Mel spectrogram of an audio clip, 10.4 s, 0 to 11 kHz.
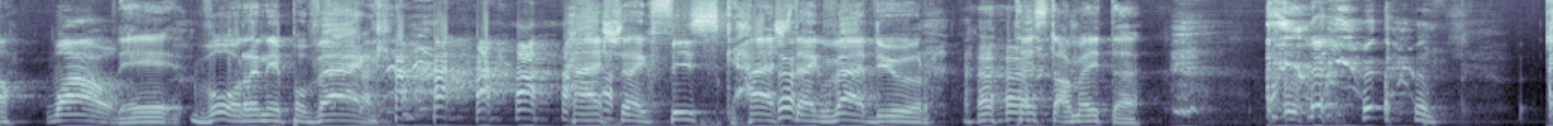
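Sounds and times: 
speech: 0.0 - 9.8
laughter: 2.4 - 7.2
harsh hacking coughing: 8.4 - 10.3.

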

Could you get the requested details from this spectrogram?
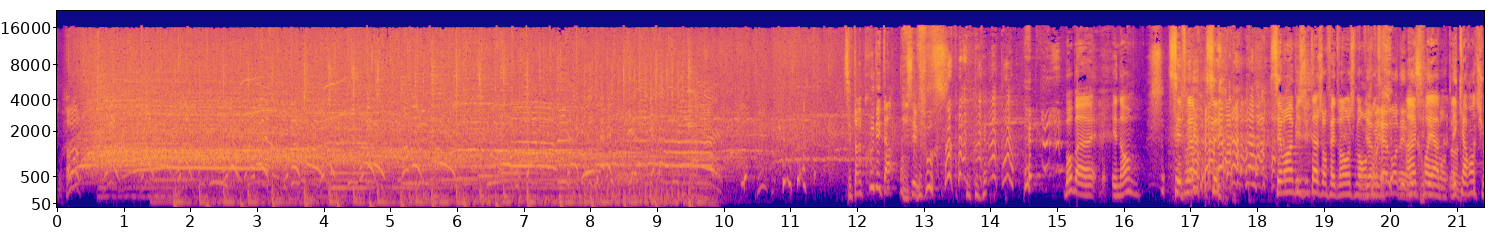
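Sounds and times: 
loud crowd clapping and cheering: 0.0 - 13.1
speech: 0.1 - 0.8, 11.9 - 17.7, 18.3 - 21.4
shouts and whoops over applause: 0.2 - 11.9
laughter: 10.5 - 11.4, 13.0 - 15.1, 16.9 - 18.5.

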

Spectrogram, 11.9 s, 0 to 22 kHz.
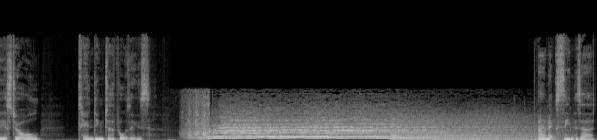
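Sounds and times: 
speech: 0.0 - 1.0, 1.6 - 4.3, 10.9 - 11.9
factory steam whistle blowing: 3.7 - 9.9.

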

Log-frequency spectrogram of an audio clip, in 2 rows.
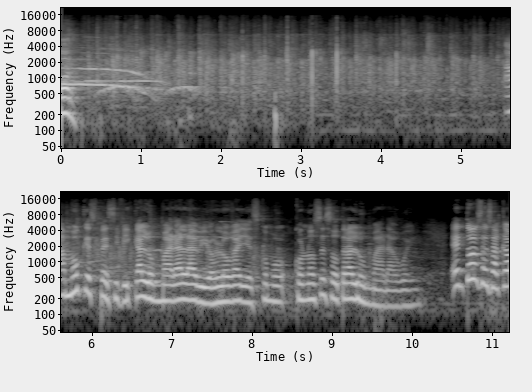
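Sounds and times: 
speech: 0.0 - 0.3, 5.6 - 11.2
audience applauding: 0.0 - 7.1.

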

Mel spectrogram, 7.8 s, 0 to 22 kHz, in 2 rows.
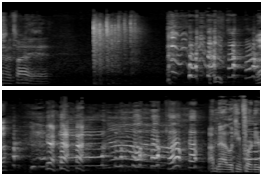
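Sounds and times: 
speech: 0.1 - 0.8, 3.2 - 7.7
six-sided die tumbling across a hard table: 1.4 - 2.2
people laughing: 2.5 - 7.7
excited voices: 3.8 - 7.7.

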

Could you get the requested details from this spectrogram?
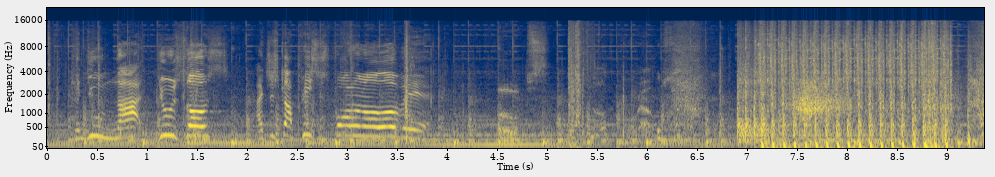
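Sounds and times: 
speech: 0.3 - 5.4
rapid automatic gunfire in a video game shootout: 6.9 - 9.2.

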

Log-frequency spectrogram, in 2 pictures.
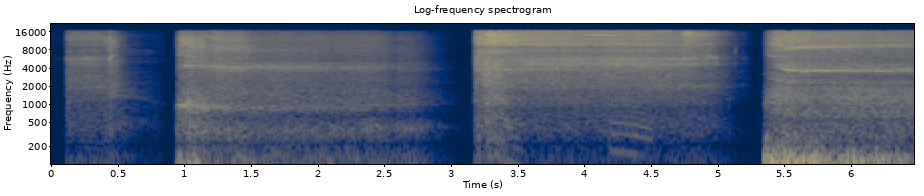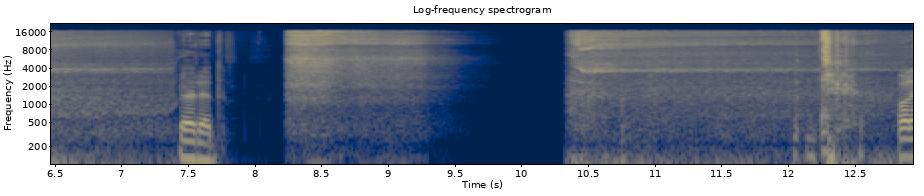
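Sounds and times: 
person with eyes closed taking deep audible breaths: 0.0 - 7.4, 8.2 - 9.6, 10.4 - 12.9
speech: 7.4 - 7.8.

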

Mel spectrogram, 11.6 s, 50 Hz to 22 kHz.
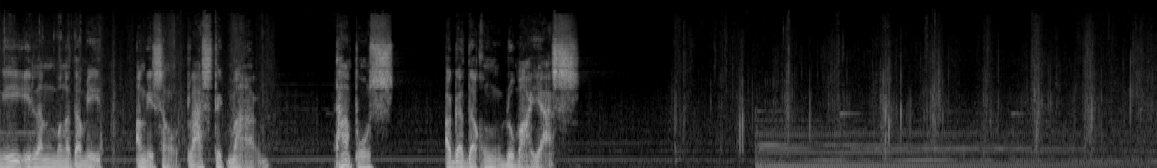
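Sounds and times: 
footsteps of a person walking toward a bus terminal: 0.0 - 2.8, 6.6 - 11.5
speech: 0.0 - 2.8, 3.4 - 5.8.

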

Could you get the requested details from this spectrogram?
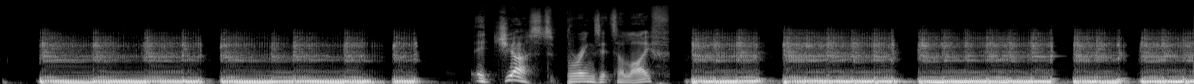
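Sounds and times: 
bass guitar through distortion and compressor: 0.0 - 4.4, 6.8 - 11.9
speech: 4.8 - 6.7.

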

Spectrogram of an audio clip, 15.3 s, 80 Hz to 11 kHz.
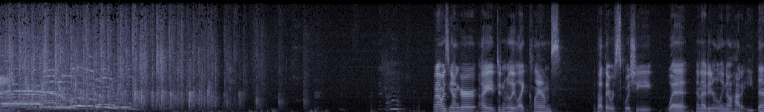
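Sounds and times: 
comedy show audience cheering and whooping: 0.0 - 3.5
comedy show audience clapping: 0.0 - 6.2
speech: 8.9 - 11.3, 12.0 - 15.2.

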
